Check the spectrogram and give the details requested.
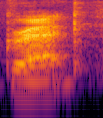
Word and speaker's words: Grech: last fan which says martin gretch pronounced greg is an english singer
